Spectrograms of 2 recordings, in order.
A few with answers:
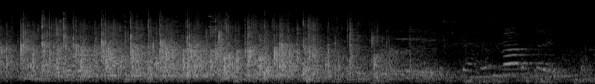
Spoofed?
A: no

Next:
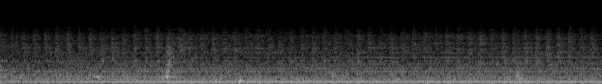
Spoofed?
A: no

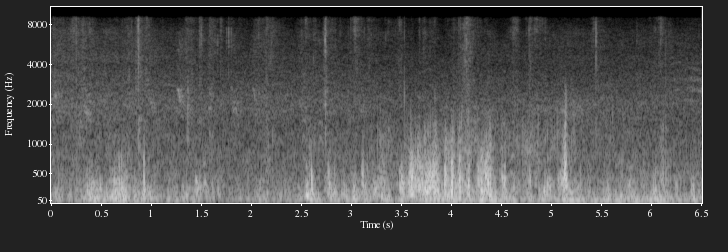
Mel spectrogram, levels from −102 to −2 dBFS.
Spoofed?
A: no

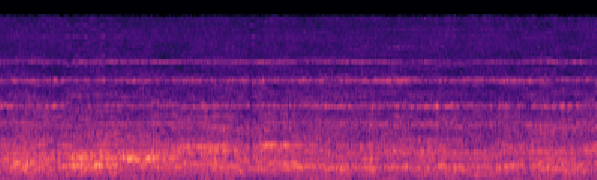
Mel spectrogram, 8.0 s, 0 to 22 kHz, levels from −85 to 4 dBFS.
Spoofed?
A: yes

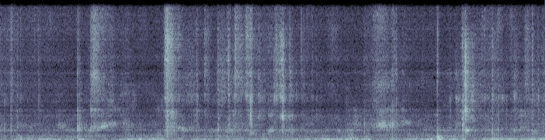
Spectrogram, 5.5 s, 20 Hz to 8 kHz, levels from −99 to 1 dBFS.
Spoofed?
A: yes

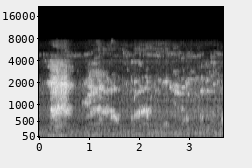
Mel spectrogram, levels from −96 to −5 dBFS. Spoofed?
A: yes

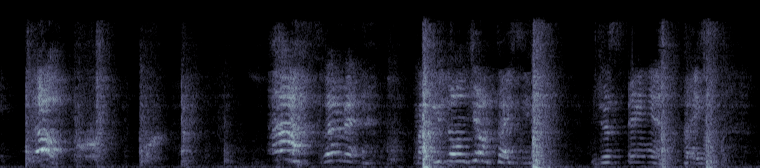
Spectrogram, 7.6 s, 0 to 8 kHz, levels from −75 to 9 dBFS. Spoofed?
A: yes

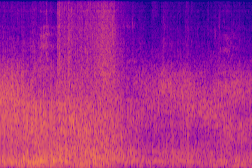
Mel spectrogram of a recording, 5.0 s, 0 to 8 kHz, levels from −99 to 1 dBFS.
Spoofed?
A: yes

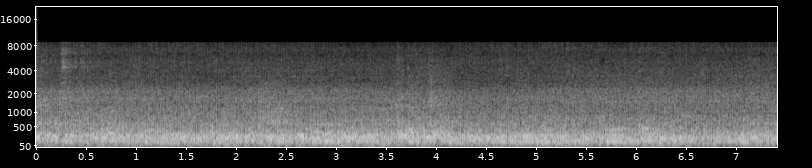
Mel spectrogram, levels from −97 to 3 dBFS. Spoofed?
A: yes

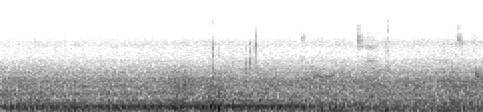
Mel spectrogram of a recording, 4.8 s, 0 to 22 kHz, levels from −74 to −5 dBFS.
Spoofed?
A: no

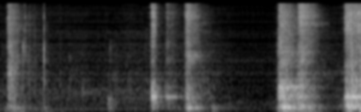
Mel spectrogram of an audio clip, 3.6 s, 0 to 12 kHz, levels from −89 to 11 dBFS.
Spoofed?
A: yes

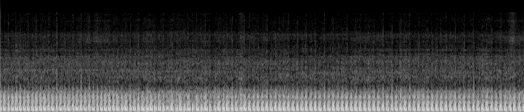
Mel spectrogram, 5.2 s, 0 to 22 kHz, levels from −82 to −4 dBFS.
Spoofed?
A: no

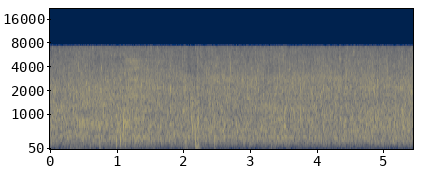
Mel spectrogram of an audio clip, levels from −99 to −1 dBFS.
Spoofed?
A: yes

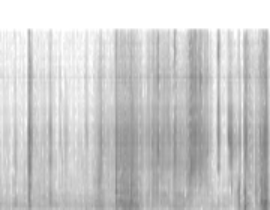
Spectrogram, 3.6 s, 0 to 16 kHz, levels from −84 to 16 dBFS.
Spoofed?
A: yes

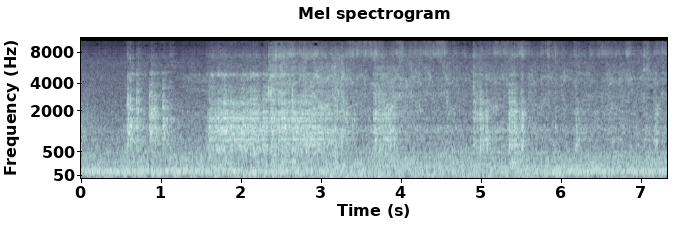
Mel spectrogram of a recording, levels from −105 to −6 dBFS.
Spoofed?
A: yes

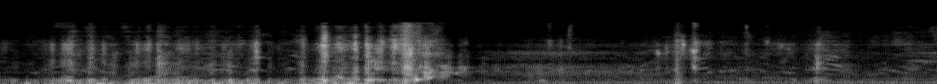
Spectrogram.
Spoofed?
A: yes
